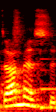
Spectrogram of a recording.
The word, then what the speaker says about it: dumbest: gorillas who need to shave twice a day.这里说像 dumbest 这个 b 是不发音的，所以是 dumb 不是 dumb。dumbest 也不是 dumbest hit their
